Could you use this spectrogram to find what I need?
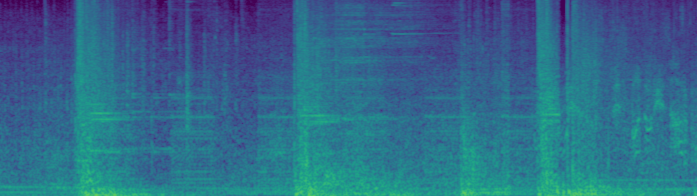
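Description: Loud explosions boom and crash nearby.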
